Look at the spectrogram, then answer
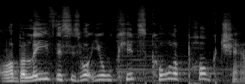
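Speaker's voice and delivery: terrible put-on generic English accent, pitched high. Reading a line aloud in a terrible generic british accent. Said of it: "Read this in the most generic British accent you can. / That's a terrible English accent".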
